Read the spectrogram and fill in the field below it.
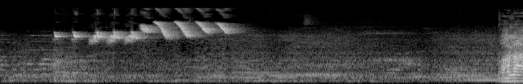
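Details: Double-collared seedeater singing one tui-tui phrase: short, high notes quickly rising into a run of about six ringing, slurred whistles, followed by quiet and then a loud broad knock at the end.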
